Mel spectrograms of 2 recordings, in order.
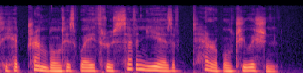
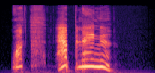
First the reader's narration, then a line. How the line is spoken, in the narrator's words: he hissed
